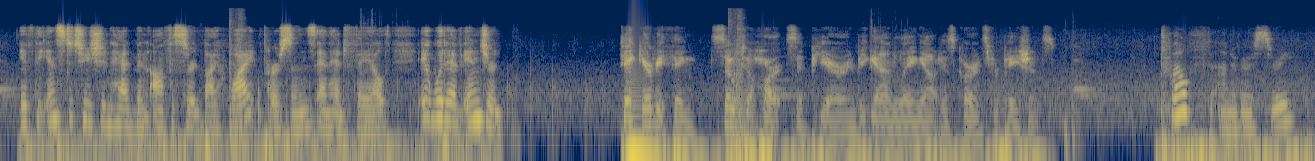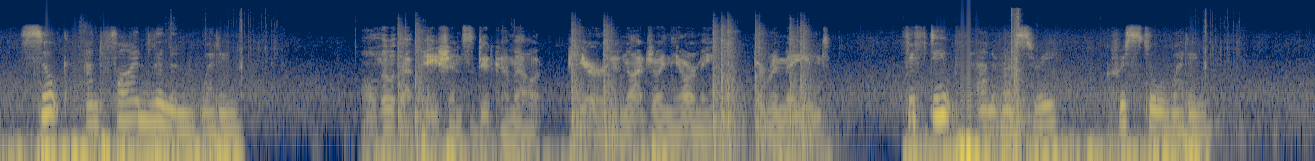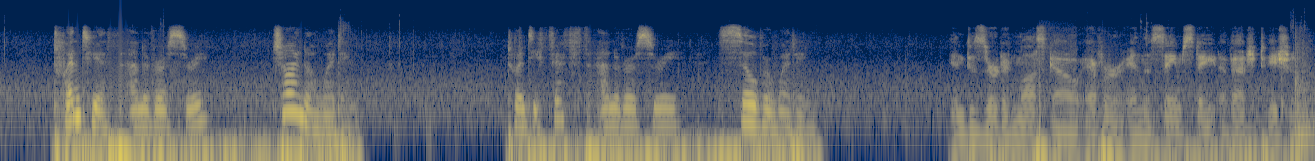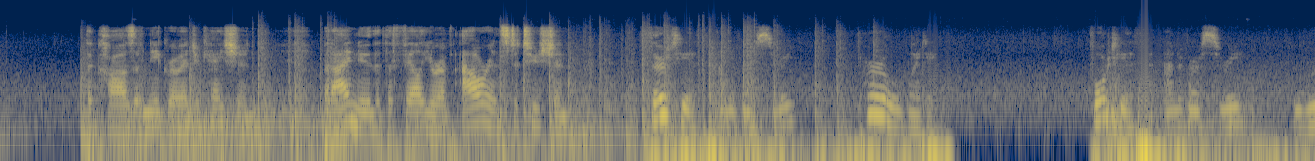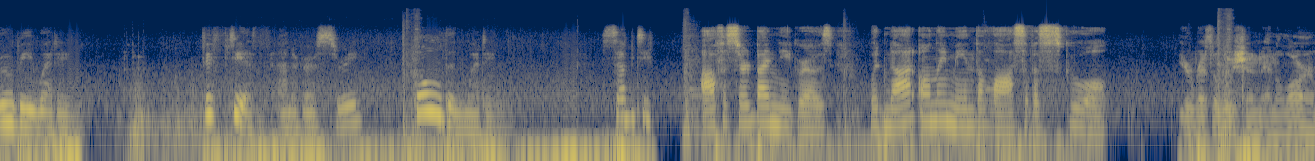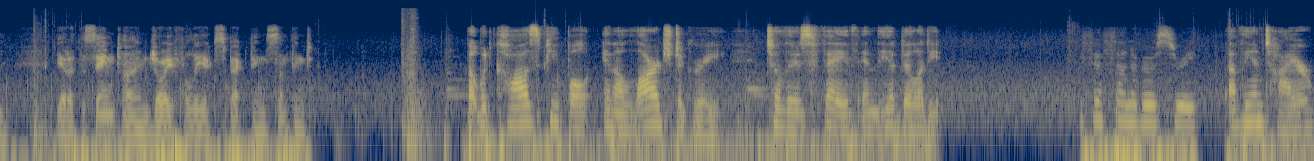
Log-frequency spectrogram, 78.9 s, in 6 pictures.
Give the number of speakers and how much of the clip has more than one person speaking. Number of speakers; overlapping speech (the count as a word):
three, no overlap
